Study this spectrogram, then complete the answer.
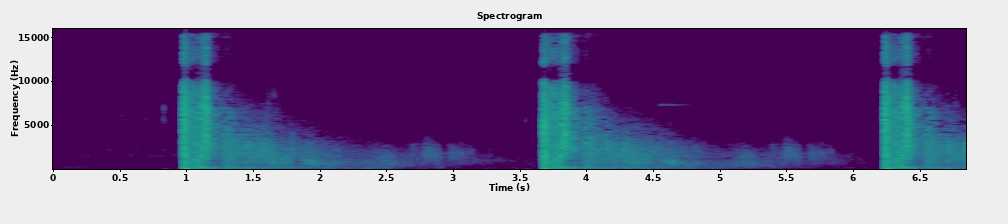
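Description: A sniper rifle fires loud single shots that echo and slowly fade.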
